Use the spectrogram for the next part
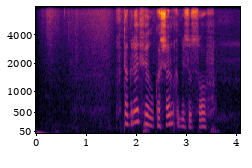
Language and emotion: Russian, neutral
